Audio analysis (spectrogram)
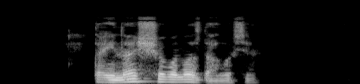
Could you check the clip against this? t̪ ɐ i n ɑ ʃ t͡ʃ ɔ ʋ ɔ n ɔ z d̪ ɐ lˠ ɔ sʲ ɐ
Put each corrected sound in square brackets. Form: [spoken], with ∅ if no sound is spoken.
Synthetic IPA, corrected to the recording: t̪ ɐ i n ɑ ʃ t͡ʃ ɔ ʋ ɔ n ɔ z d̪ [ɑ] lˠ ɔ sʲ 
